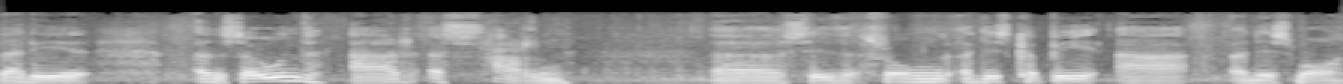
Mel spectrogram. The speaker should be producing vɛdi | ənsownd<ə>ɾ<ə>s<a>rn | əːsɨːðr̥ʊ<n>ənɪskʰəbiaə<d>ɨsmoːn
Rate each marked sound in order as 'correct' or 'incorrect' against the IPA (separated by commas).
incorrect, correct, correct, incorrect, incorrect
